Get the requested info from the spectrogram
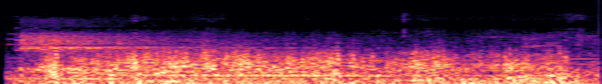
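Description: Wind buffeting the microphone: a steady, low rumbling noise.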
